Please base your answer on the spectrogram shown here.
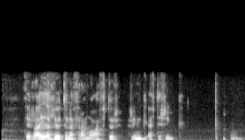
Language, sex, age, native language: Icelandic, male, 50-59, Icelandic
